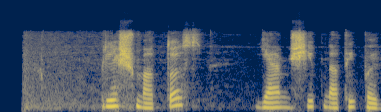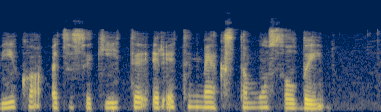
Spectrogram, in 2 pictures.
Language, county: Lithuanian, Vilnius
